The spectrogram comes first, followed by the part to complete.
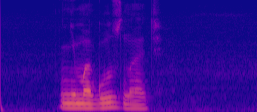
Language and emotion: Russian, neutral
